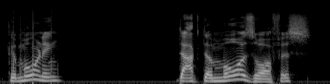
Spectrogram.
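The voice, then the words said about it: Imitated New York accent, dropped R. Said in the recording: “a lovely New York accent ... if you're from New York, the R doesn't exist ... There's no R.”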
